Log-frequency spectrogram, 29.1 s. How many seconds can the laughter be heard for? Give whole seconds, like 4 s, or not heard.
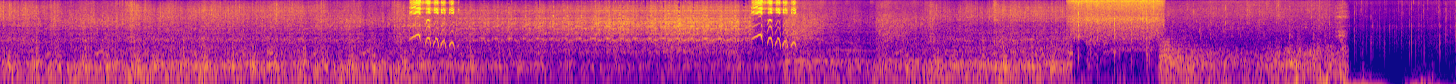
2 s.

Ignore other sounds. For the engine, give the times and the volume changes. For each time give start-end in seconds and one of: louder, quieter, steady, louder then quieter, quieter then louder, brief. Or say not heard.
0.0-26.7 louder then quieter.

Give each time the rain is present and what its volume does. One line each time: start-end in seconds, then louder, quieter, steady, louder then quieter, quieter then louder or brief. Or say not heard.
0.0-29.0 quieter then louder.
